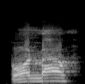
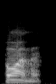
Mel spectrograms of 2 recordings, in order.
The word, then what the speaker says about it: Bournemouth: background I was like born mouth sure he said no fool Bournemouth that's correct y there's some people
